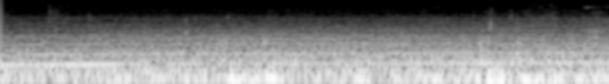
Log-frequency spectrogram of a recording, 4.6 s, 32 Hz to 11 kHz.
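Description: A 2006 Ford F150 pickup truck on a short test drive, its engine and road rumble a steady low drone from inside the cab, with no talk over it.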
